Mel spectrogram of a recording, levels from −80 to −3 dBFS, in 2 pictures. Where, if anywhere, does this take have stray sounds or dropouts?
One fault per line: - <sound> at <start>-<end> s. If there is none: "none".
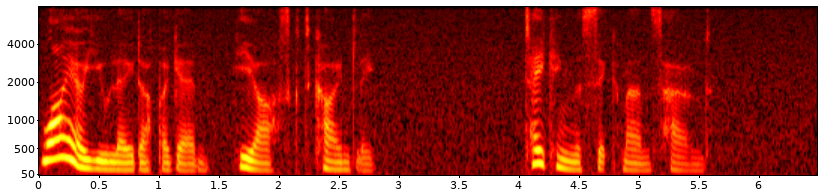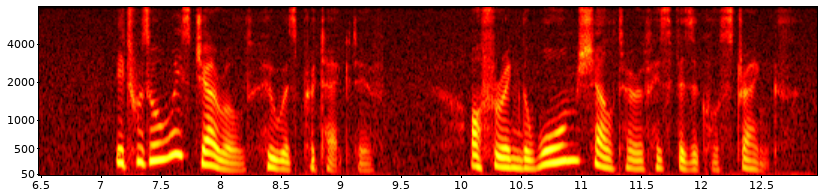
none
